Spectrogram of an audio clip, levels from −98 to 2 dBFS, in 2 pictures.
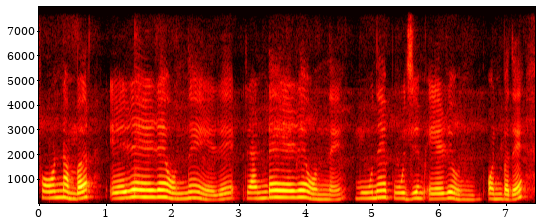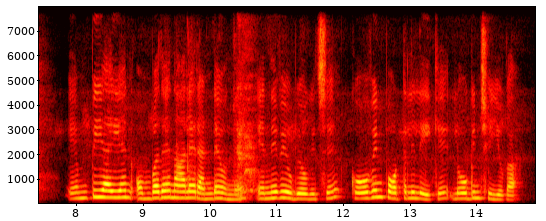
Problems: background sounds at intervals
